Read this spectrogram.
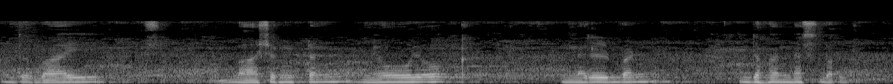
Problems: constant background noise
